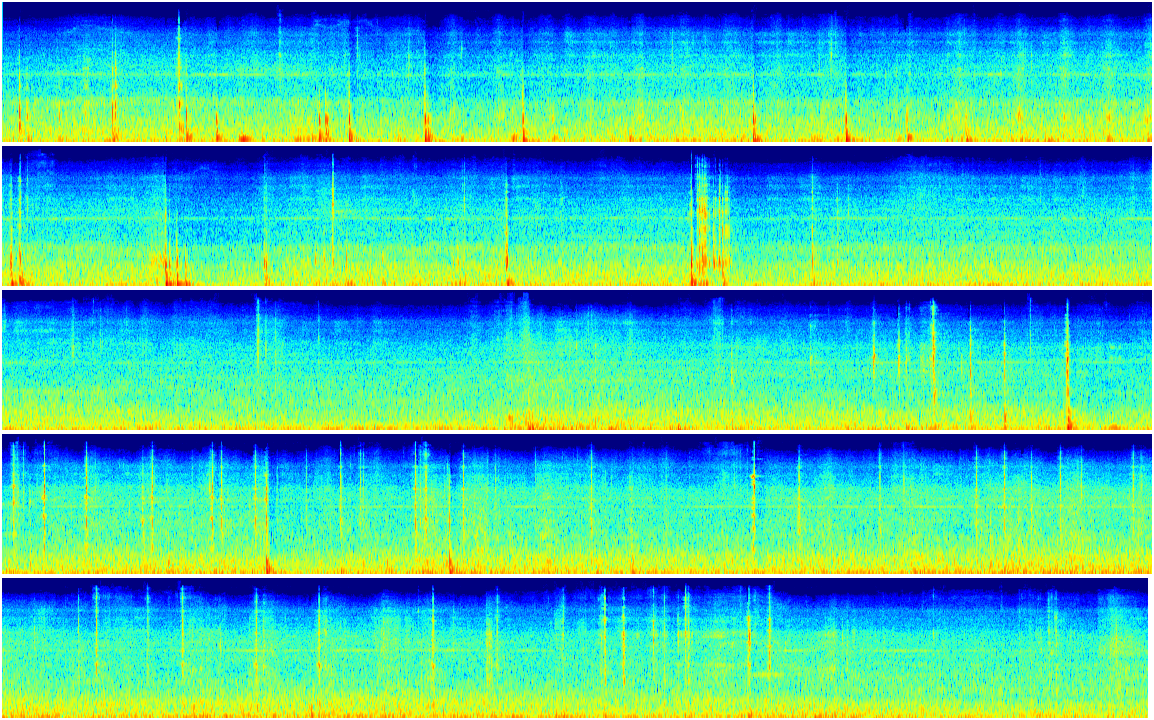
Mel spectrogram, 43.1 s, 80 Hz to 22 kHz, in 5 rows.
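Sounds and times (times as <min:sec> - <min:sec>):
steady low hum: 0:00.0 - 0:43.0.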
